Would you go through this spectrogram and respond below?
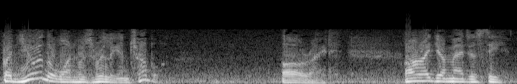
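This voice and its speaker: A bold, persuasive space envoy played by a man with big swings of pitch and an emphatic, stagey push. It sounds like old radio drama, slightly muffled, with a layer of noise behind it. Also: sing-song, moderate pace, lightly acted. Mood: bold, commanding. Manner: insistent, theatrical, emphatic. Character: bold, persuasive male astronaut envoy from Earth. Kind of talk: 1970s radio drama acting. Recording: dull, noisy old radio broadcast recording.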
